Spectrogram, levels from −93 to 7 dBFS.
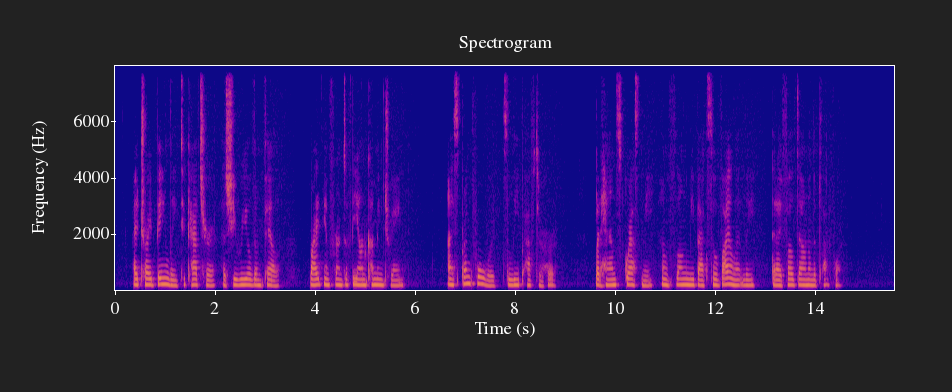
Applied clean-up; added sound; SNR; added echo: none; none; none; none.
